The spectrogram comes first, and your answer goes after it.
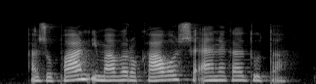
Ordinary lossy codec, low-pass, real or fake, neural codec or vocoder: none; 7.2 kHz; real; none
